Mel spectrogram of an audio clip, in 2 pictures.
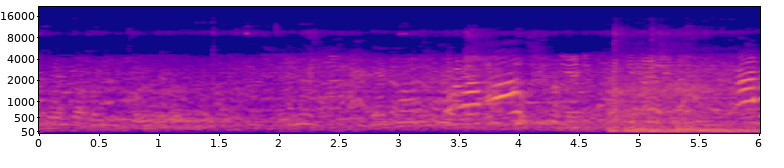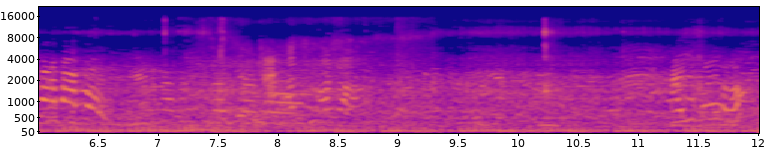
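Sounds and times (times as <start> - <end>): indistinct chatter of voices: 0.0 - 12.0.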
